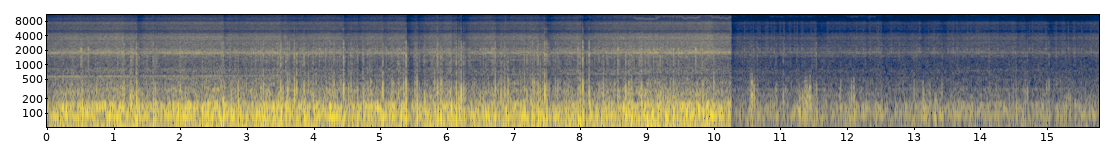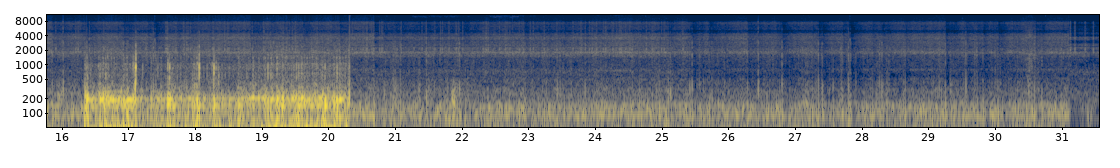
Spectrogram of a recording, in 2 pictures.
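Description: Electric sidecar motorcycle running at speed, heard from a camera mounted on it: loud wind rush on the microphone with a steady motor whine. About ten seconds in it cuts to a much quieter, steady rushing noise, broken midway by about four seconds of louder rumble with a low hum.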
